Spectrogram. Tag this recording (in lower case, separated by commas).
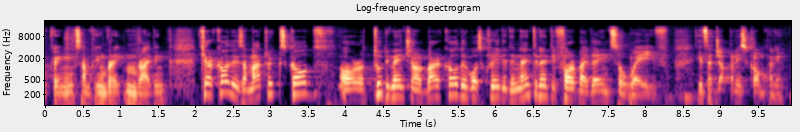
speech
